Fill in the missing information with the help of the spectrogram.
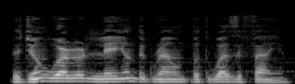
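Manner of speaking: ordinary delivery, nothing marked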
